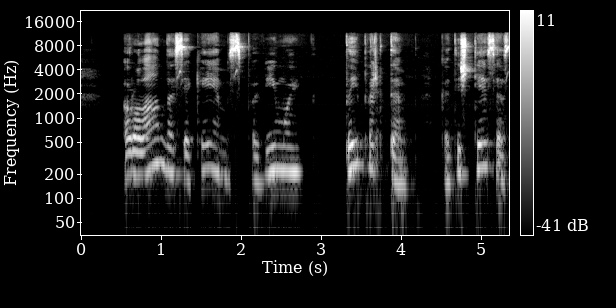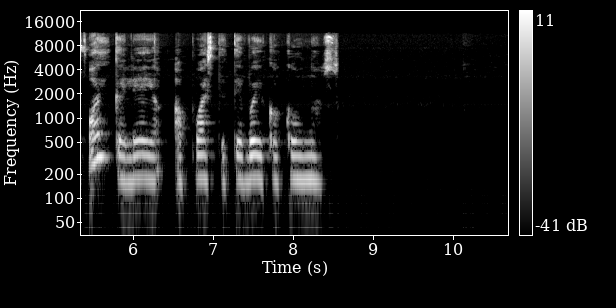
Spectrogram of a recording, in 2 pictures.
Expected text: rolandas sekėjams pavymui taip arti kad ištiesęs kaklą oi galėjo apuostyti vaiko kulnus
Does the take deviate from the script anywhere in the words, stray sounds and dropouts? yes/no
yes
